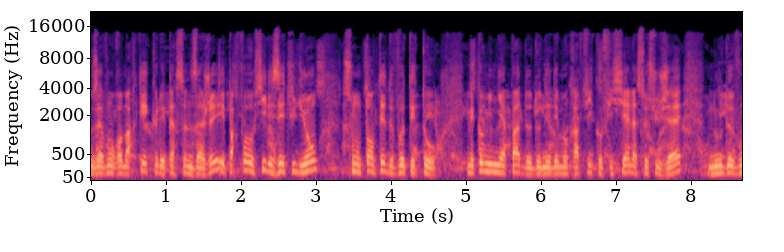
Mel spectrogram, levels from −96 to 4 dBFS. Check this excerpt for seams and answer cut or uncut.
uncut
